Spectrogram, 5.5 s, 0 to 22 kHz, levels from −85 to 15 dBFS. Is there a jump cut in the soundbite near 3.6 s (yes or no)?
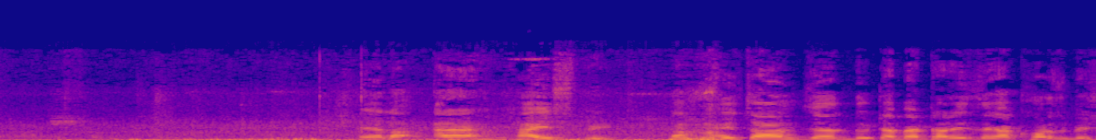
yes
